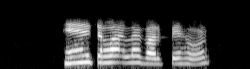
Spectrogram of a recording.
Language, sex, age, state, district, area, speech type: Santali, female, 18-30, Jharkhand, Pakur, rural, conversation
